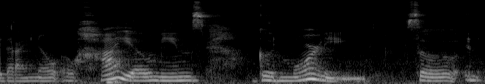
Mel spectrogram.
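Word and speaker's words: おはよう: But Ohio, it kind of sounds like the state Ohio, but spelled differently.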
